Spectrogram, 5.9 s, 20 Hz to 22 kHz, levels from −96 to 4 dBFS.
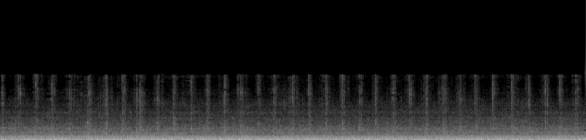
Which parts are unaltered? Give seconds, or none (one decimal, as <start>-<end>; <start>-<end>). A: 0.8-1.3; 2.9-4.6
